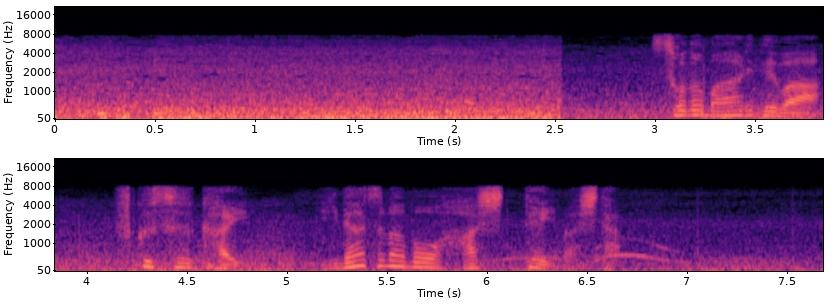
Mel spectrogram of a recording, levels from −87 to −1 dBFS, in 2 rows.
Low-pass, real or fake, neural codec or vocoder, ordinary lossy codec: none; real; none; none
